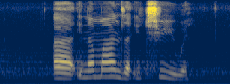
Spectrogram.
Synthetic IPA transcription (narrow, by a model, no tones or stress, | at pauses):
ainamand͡ɮʱaʔit͡ʃʰiːwɛ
